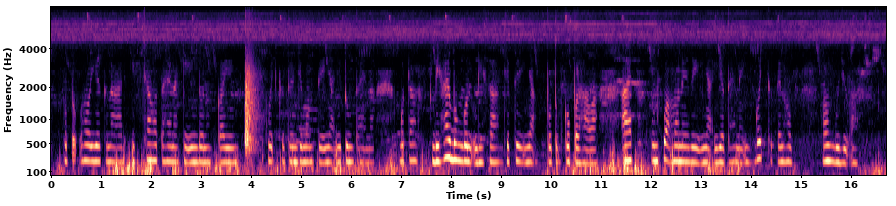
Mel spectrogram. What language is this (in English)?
Santali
